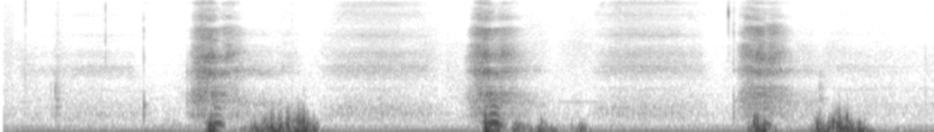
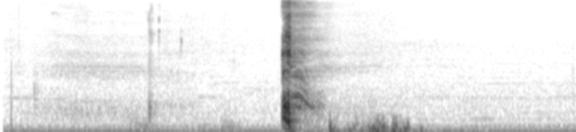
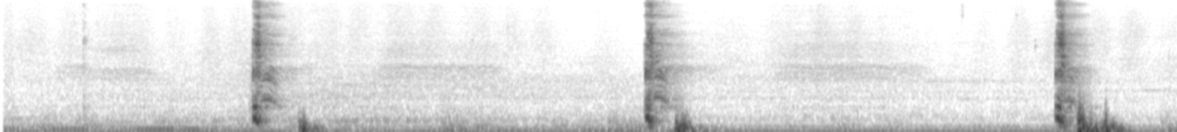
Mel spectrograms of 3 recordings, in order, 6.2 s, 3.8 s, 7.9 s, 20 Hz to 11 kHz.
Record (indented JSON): {
  "exhalation_length": "6.2 s",
  "exhalation_amplitude": 2391,
  "exhalation_signal_mean_std_ratio": 0.51,
  "cough_length": "3.8 s",
  "cough_amplitude": 15116,
  "cough_signal_mean_std_ratio": 0.2,
  "three_cough_length": "7.9 s",
  "three_cough_amplitude": 3803,
  "three_cough_signal_mean_std_ratio": 0.39,
  "survey_phase": "beta (2021-08-13 to 2022-03-07)",
  "age": "18-44",
  "gender": "Female",
  "wearing_mask": "No",
  "symptom_runny_or_blocked_nose": true,
  "symptom_sore_throat": true,
  "symptom_fatigue": true,
  "symptom_headache": true,
  "symptom_onset": "6 days",
  "smoker_status": "Ex-smoker",
  "respiratory_condition_asthma": false,
  "respiratory_condition_other": false,
  "recruitment_source": "REACT",
  "submission_delay": "1 day",
  "covid_test_result": "Negative",
  "covid_test_method": "RT-qPCR",
  "influenza_a_test_result": "Negative",
  "influenza_b_test_result": "Negative"
}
